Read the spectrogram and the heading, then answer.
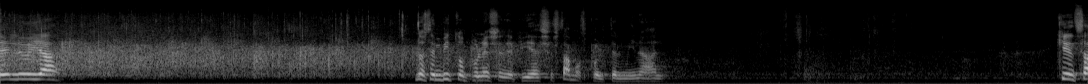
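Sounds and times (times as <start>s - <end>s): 
audience applauding: 0.0s - 5.5s
speech: 0.4s - 0.8s, 4.2s - 6.8s, 10.6s - 10.8s.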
